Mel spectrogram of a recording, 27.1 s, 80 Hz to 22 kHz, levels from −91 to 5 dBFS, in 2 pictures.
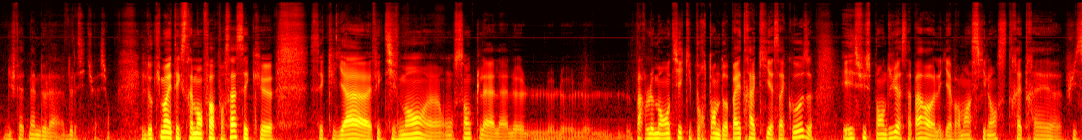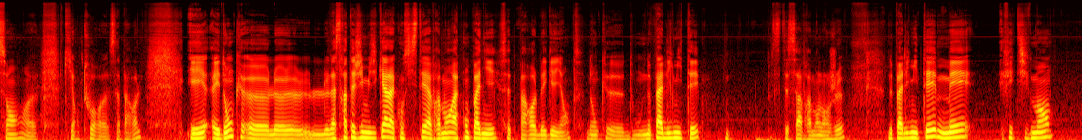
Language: French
